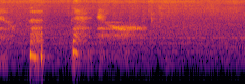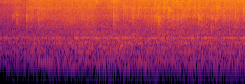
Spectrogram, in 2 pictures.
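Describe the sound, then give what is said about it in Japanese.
A couple of sharp knocks, then after a few seconds a shower starts, its steady hiss of spraying water running fairly soft until the end. “一仕事終えた後のシャワーもいいものだね。”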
